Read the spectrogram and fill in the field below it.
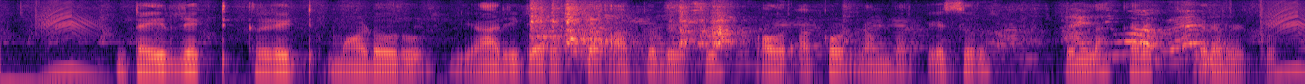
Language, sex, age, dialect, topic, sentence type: Kannada, male, 31-35, Central, banking, statement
